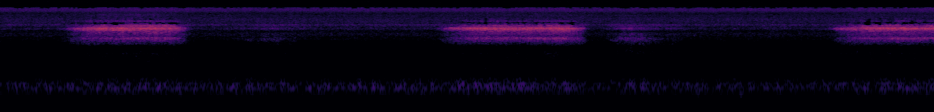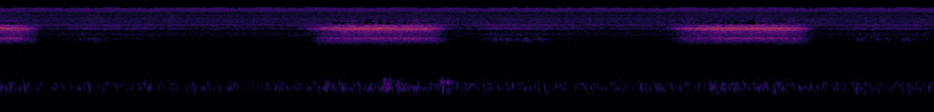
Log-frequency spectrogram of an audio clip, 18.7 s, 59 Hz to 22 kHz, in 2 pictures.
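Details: Slow, loud, hissing breaths through an open mouth, about 16 a minute, over a steady low hum, from a sleeping girl; heavy breathing in sleep.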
